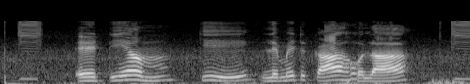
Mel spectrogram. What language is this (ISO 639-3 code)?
bho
